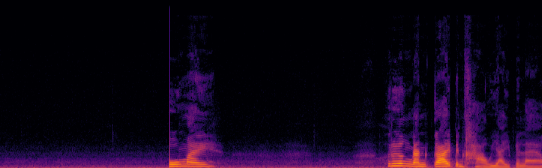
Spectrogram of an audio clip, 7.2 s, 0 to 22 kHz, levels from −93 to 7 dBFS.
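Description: Speech with one abrupt skip at 2.26 s. About a third of a second of audio is missing, and the two sides butt together with no gap. This is audio missing between chunks, likely from a recorder working in 3-second blocks and dropping material at the handover.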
